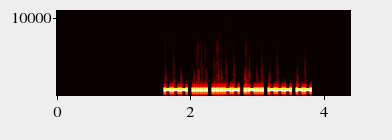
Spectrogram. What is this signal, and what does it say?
Morse code, heard as a keyed tone, about 37 wpm, 700 Hz. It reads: OH3LOM
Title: DXCC-100 Call Signs - 6 Characters - 40wpm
